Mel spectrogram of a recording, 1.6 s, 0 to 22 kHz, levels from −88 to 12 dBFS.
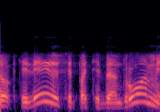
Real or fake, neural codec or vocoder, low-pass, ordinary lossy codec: real; none; 7.2 kHz; Opus, 64 kbps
